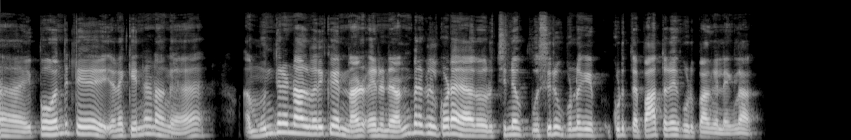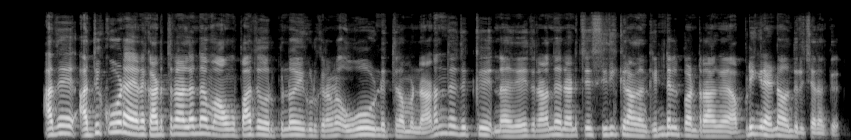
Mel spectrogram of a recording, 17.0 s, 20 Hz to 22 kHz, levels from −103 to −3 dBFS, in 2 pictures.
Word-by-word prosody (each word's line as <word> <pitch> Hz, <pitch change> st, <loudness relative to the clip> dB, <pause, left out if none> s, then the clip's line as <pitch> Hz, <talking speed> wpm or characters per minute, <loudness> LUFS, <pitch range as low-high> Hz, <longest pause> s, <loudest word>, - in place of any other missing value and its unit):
ஆ -, -, 0 dB, 0.3 s
இப்ப 130 Hz, +8 st, -1 dB
வந்துட்டு, 210 Hz, 0 st, -1 dB, 0.3 s
எனக்கு 160 Hz, +3 st, -4 dB
என்னானாங்க, 185 Hz, -, -2 dB, 0.8 s
முந்தின 225 Hz, +9 st, +1 dB
நாள் 215 Hz, -2 st, +6 dB
வரைக்கும் 200 Hz, +2 st, +2 dB
என் 175 Hz, -6 st, -2 dB
நல் 150 Hz, +2 st, +4 dB
என்னுடைய 155 Hz, -2 st, +1 dB
நண்பர்கள் 220 Hz, 0 st, -1 dB
கூட 210 Hz, -, +4 dB, 0.2 s
அத 155 Hz, -, +2 dB
ஒரு 140 Hz, -, -5 dB
சின்ன 185 Hz, +1 st, -2 dB, 0.2 s
பு 155 Hz, -, -7 dB
சிறு 195 Hz, +1 st, +1 dB
புன்னகை 170 Hz, 0 st, -1 dB, 0.2 s
குடுத்த 170 Hz, -2 st, -3 dB
பாத்தவன்னே 175 Hz, +2 st, +2 dB
குடுப்பாங்க 130 Hz, -3 st, -2 dB
இல்லைங்களா? 110 Hz, +2 st, -2 dB, 1.5 s
அத 185 Hz, -, +3 dB, 0.3 s
அது 175 Hz, +7 st, +1 dB
கூட 260 Hz, 0 st, +4 dB
எனக்கு 190 Hz, -1 st, +3 dB
அடுத்த 185 Hz, +3 st, -2 dB
நாள்ல 200 Hz, 0 st, +5 dB
இருந்து 210 Hz, +1 st, +3 dB
அவுங்க 165 Hz, 0 st, 0 dB
பாத்து 185 Hz, +1 st, +2 dB
ஒரு 165 Hz, -, -6 dB
புன்னகை 175 Hz, +1 st, 0 dB
குடுக்கிறாங்கன்னா, 155 Hz, 0 st, -4 dB
"ஓ! 180 Hz, -, +1 dB, 0.2 s
நேத்து 155 Hz, -2 st, -5 dB
நம்ம 135 Hz, -2 st, -5 dB
நடந்ததுக்கு 195 Hz, +3 st, -3 dB, 0.2 s
ந 145 Hz, -, +1 dB
நேத்து 155 Hz, +1 st, -4 dB
நடந்தத 180 Hz, +4 st, -1 dB
நெனைச்சு 170 Hz, +2 st, -4 dB
சிரிக்கிறாங்க, 180 Hz, -4 st, -1 dB
கிண்டல் 190 Hz, +2 st, -4 dB
பண்றாங்க" 145 Hz, -3 st, 0 dB
அப்டிங்கிற 195 Hz, +5 st, 0 dB
எண்ணம் 165 Hz, -2 st, +1 dB
வந்துருச்சு 130 Hz, -4 st, -6 dB
எனக்கு. 115 Hz, -, -9 dB
175 Hz, 175 wpm, -23 LUFS, 155-195 Hz, 1.5 s, நாள்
